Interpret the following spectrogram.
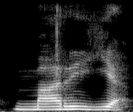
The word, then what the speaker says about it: Marie: Takže třeba těžší slova jako Marie, j, i, je, Marie.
